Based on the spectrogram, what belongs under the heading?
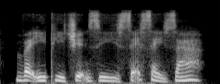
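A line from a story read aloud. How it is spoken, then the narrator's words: Hesitant, cold question. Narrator (Vietnamese): Cô do dự, rồi hỏi lạnh lùng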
